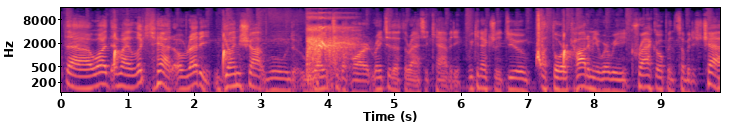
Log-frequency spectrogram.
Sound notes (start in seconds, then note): 3.7 shot fires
